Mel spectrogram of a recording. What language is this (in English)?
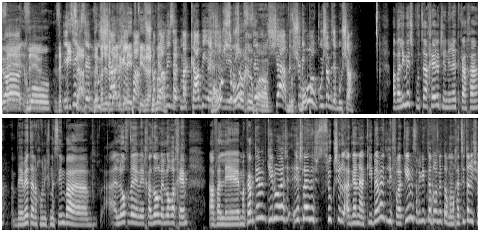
Hebrew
